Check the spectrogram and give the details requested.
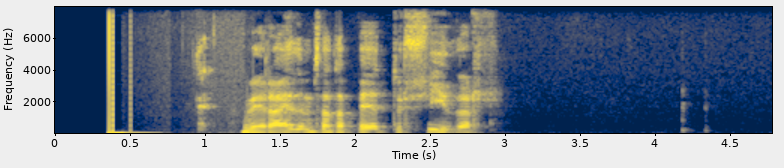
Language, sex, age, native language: Icelandic, male, 20-29, Icelandic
